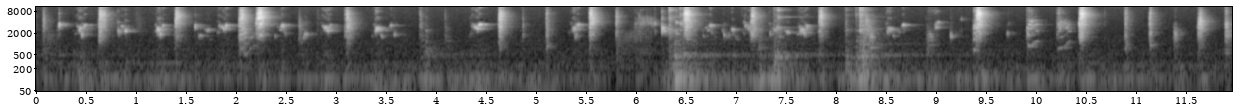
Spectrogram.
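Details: Two pet budgies playing and talking atop their cage at home, keeping up a steady stream of busy warbling, ticking clicks and chirps with hardly a pause, plus occasional soft thumps.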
